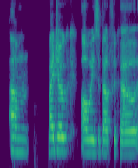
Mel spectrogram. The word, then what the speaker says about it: Foucault: And Shaking the Habitual takes its title from a quote by French philosopher Michel Foucault. Is that how you pronounce it? – Foucault.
